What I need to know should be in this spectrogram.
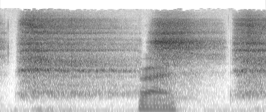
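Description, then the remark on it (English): Audible breaths: a long airy inhale, then a brief throaty, voiced sound and a rushing exhale, as someone draws air in through the nose and blows it out the mouth. “And then before you get to mouth breathing, there's this bridge that no one really does, is that nose in, mouth out.”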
